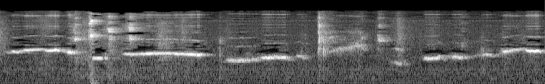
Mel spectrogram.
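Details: Indoor pet common starling, young, whistling a human tune: long clear sustained notes that step down and back up in a simple melody, broken by one sharp click-like burst.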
